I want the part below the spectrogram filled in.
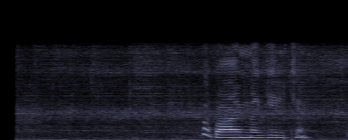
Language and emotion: Russian, sad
